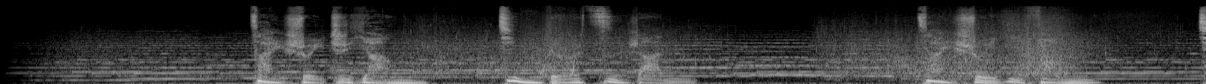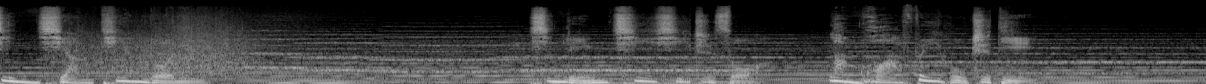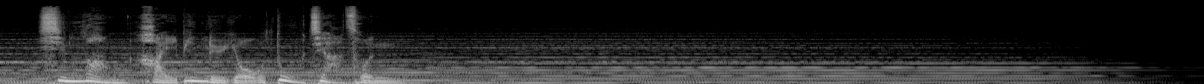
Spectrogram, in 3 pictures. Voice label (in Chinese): 男 广告, 国语男声配音 磁性; 心浪海边旅游度假村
